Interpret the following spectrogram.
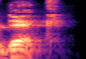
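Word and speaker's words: Dyck: to pronounce it I said how do you pronounce his name Jeff and he says that's Peter dick yep so so he said you I he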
